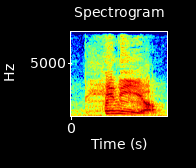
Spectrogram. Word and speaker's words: pineal: of your brain called the pineal gland it's pronounced pineal okay and the pineal gland produces melatonin when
